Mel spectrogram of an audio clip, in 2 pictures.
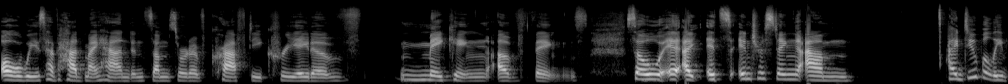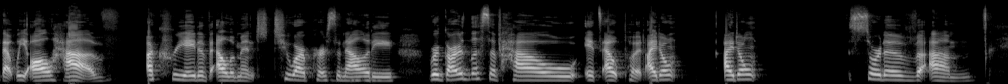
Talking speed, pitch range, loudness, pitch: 130 wpm, 180-235 Hz, -21 LUFS, 200 Hz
